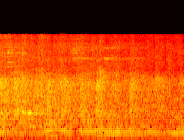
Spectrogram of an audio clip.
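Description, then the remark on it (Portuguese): A church audience applauds the Lord during an altar call, a dense, steady wash of many hands clapping that stays at an even loudness throughout, with a faint low sustained tone humming beneath it. “Vamos aplaudir o Senhor, igreja.”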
